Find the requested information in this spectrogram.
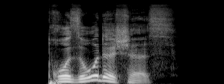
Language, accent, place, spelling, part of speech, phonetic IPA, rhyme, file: German, Germany, Berlin, prosodisches, adjective, [pʁoˈzoːdɪʃəs], -oːdɪʃəs, De-prosodisches.ogg
- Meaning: strong/mixed nominative/accusative neuter singular of prosodisch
